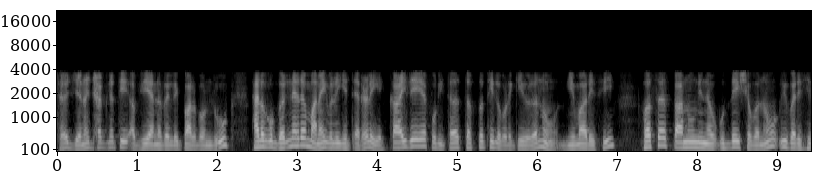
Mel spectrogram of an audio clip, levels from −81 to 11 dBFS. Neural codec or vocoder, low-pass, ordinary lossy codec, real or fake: codec, 16 kHz in and 24 kHz out, 0.6 kbps, FocalCodec, streaming, 2048 codes; 3.6 kHz; none; fake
